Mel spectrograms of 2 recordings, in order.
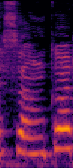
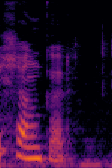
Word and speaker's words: संकर: ठीक दोस्तों, ये संकर है ना कि शंकर।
